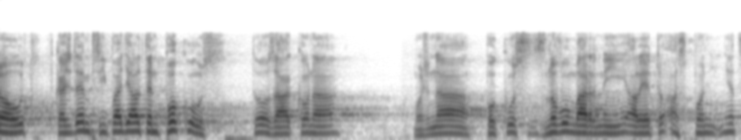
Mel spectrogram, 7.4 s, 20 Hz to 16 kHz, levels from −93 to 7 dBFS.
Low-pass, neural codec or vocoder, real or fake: 7.2 kHz; codec, 16 kHz, 8 kbps, FunCodec, trained on Chinese and English, 25 frames a second; fake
